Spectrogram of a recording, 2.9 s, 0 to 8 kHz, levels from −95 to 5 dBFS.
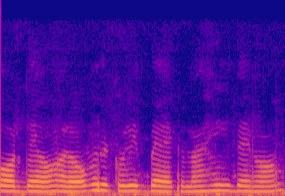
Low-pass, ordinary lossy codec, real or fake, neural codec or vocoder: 7.2 kHz; MP3, 64 kbps; fake; codec, 16 kHz in and 24 kHz out, 2.2 kbps, FireRedTTS-2 codec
